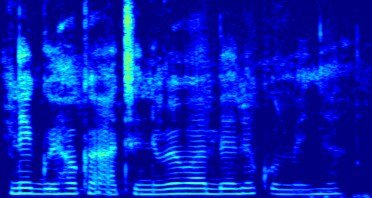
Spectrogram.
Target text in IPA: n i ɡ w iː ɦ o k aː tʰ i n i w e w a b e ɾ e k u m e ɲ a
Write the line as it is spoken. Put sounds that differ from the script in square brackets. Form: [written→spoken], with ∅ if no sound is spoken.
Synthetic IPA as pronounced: n i ɡ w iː ɦ o k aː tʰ i n i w e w a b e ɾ e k u m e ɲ a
